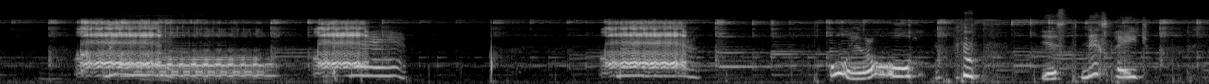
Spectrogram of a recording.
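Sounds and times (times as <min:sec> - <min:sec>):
soft background music: 0:00.0 - 0:12.0
cartoon sheep bleat: 0:00.8 - 0:02.5, 0:03.1 - 0:04.0, 0:06.0 - 0:07.0.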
